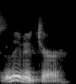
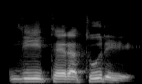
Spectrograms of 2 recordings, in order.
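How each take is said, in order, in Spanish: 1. Los sonidos del medio se suavizan y se unen. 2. Cada letra se pronuncia completa, como se escribe. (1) "Es literature" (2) "Muchos la pronunciarían así"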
